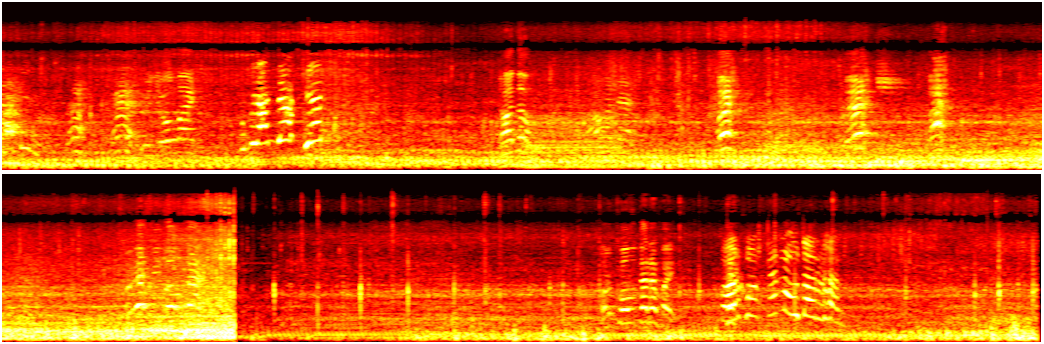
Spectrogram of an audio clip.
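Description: Horse hooves clop on a paved street.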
